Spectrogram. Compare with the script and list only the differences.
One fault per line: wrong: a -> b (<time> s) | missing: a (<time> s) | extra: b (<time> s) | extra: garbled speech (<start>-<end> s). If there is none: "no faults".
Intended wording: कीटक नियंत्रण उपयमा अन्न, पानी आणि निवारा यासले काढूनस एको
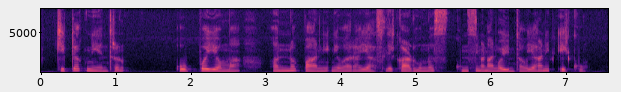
missing: आणि (3.9 s)
extra: garbled speech (5.5-6.9 s)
